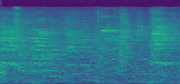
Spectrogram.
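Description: Basketball being dribbled on a hardwood gym floor, the bounces carried over the general noise of a large gymnasium.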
